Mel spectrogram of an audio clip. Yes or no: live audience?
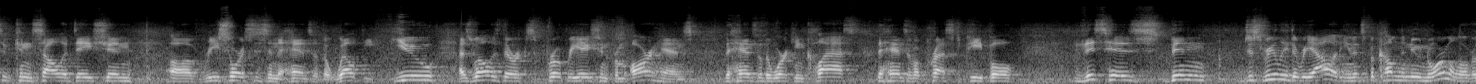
yes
